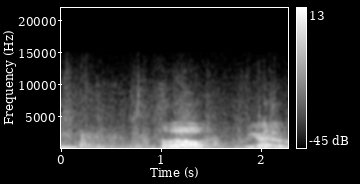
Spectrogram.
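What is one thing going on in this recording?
A choir of young men begins to sing in harmony.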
